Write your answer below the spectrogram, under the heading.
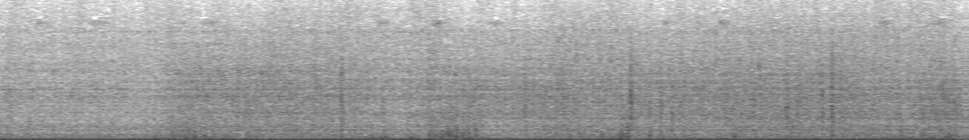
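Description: Motorcycle on the move: its engine runs steadily under a heavy, even low rumble of road and wind noise.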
